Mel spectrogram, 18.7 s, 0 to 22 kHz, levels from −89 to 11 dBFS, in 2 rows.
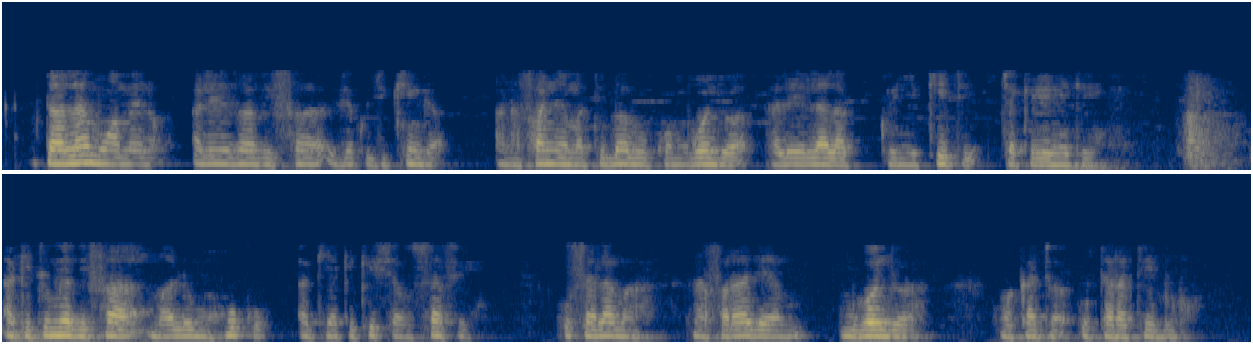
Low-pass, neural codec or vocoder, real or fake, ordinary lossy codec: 7.2 kHz; none; real; AAC, 16 kbps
